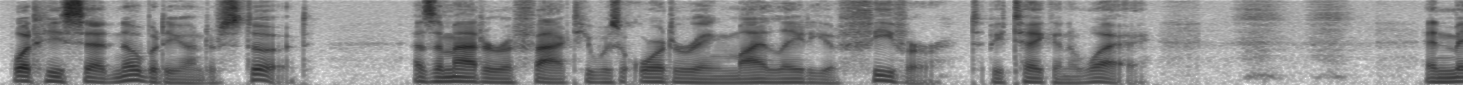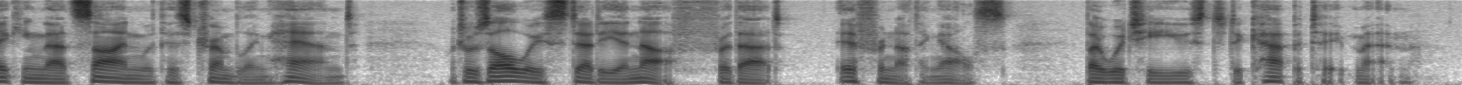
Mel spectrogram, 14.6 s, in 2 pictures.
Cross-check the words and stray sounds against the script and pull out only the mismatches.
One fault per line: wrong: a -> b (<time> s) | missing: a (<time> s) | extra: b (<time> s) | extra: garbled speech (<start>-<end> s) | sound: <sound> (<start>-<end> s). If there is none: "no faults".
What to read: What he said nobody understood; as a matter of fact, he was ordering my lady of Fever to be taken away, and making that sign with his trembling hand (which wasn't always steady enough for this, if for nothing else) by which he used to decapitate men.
sound: sniff (6.1-6.9 s)
wrong: wasn't -> was (9.6 s)
wrong: this -> that (11.0 s)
